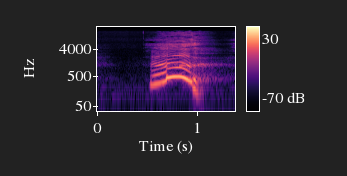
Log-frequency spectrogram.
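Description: A single voiced yawn, about half a second long, with a drawn-out tone that rises and then falls before trailing off into quiet.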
